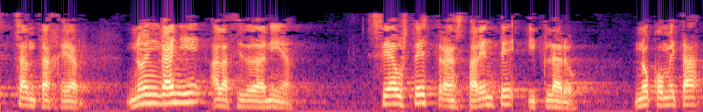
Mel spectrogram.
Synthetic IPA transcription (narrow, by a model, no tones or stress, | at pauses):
t͡ʃant̪axe̞aɾ | no̞e̞ŋɡaɲe̞a̰laθjuðaðania̰ | se̞aust̪e̞θt̪ɾanspaɾe̞nt̪e̞iklaɾo̞̰ | no̞ko̞me̞t̪a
